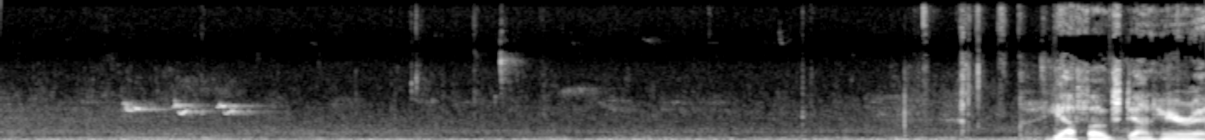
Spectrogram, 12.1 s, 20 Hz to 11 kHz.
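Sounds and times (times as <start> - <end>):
low outdoor rumble: 0.0 - 12.0
bird chirping: 0.4 - 9.2.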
